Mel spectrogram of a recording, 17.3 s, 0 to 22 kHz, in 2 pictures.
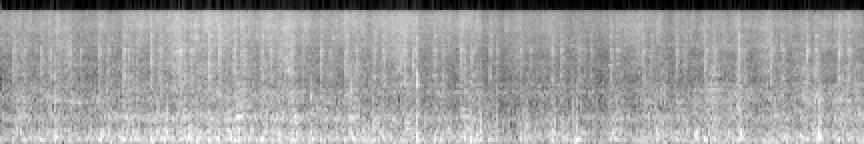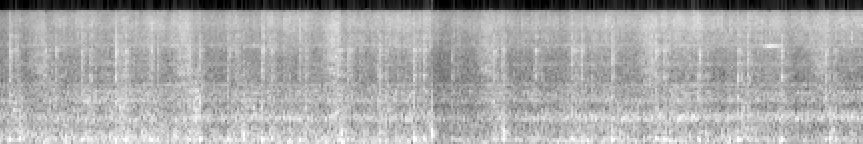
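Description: Steady rumble and clatter of train wheels over the rail joints, heard from on board the steam locomotive LMS Black Five 45379, as a train of coaches passes close alongside on the next track.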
